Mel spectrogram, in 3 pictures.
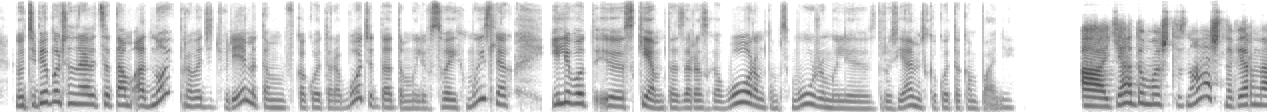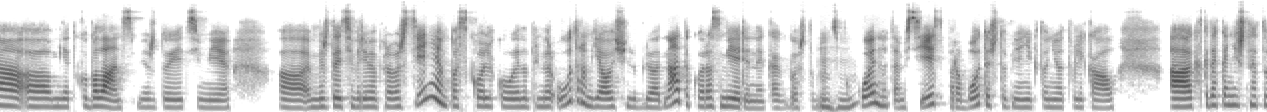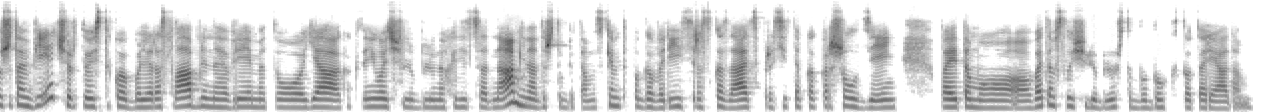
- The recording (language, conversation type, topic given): Russian, podcast, Где в доме тебе уютнее всего и почему?
- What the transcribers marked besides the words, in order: none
